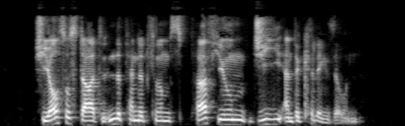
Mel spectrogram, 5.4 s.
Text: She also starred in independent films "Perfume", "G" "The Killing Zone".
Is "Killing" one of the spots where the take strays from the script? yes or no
no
